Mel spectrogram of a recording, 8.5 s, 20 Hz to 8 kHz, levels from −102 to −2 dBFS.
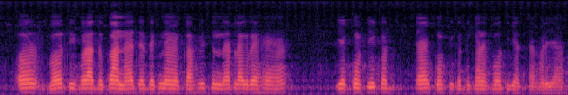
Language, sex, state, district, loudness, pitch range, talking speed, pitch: Maithili, male, Bihar, Supaul, -38 LUFS, 115-125 Hz, 190 wpm, 120 Hz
